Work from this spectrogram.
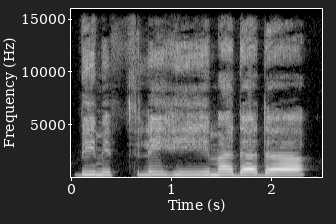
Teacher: آخری میں ہاں کے نیچے کھڑی زیر ہے، یہاں حکم ہے مد صلہ صغرا، مطلب ہم اپنی آواز 2 مد کے برابر لمبی کریں گے۔ بمثلہ مددا، کلمت مددہ میں میم پہ دال پہ زبر ہے تو ہم یہ دونوں زبر کو برابر سے ادا کریں گے۔ · کلمت بمثلہ میں ثا کی ادائیگی زبان کے سر اور اوپر والے دانتوں کے اندرونی کناروں سے ہے، اور کیونکہ ثا ساکن ہے تو ہم ثا کو ہمزے سے پڑھیں گے۔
